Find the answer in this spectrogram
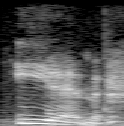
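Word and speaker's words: Eun: the girl side and it's the name ian but spelled e-u-n ian now this one is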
